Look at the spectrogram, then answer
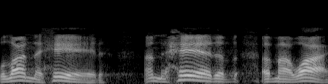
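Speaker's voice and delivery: slow, drawn-out southern drawl. Imitating guys who say they are the head of their wife: southern accent. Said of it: "speaking with my southern accent".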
